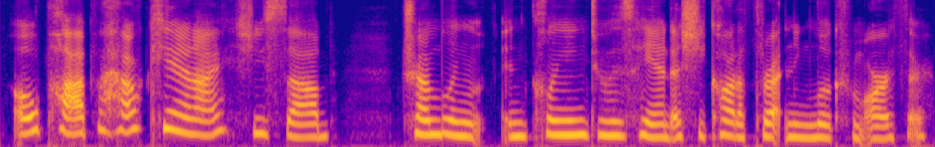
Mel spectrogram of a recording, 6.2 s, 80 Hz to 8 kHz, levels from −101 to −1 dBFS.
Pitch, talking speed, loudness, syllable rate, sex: 255 Hz, 200 wpm, -19 LUFS, 5.2 syllables/s, female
